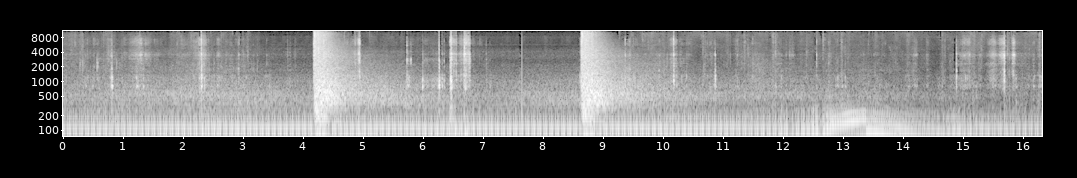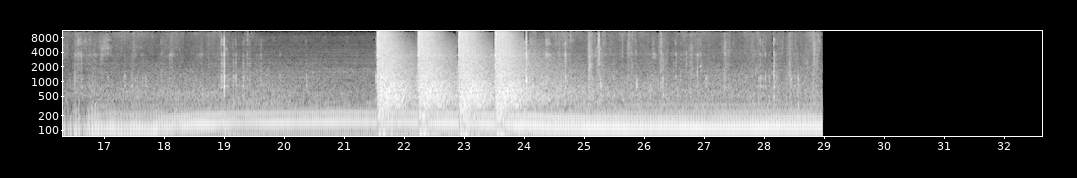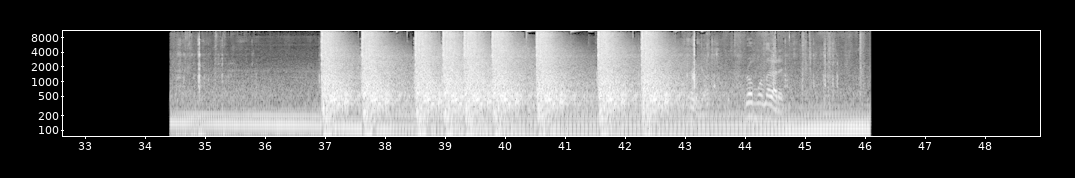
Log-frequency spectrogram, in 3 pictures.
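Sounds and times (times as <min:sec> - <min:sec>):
engine running steadily: 0:00.0 - 0:29.0, 0:34.4 - 0:46.1
steady low hum: 0:00.0 - 0:29.0, 0:34.4 - 0:46.1
machine gun shots: 0:04.2 - 0:05.6, 0:08.6 - 0:10.0, 0:21.6 - 0:24.7, 0:36.9 - 0:43.6
gunshots: 0:04.2 - 0:05.8, 0:08.6 - 0:10.2, 0:21.6 - 0:25.4, 0:36.9 - 0:44.6.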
